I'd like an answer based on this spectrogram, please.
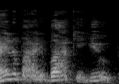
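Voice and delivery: lightly voiced angry mom; mock angry mother. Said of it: "the lady is like".

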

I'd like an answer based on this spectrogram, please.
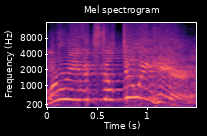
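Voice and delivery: high, laughing, delighted outburst; so excited it breaks into laughter; laughing excitement. Real, not acted. Excited about the D&D idea.

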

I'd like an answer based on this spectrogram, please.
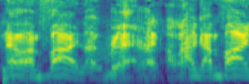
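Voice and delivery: high, loud mock protest broken by gagging; talking while retching. Sick passenger insists she is okay, retching between words. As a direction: imitate insisting through vomit. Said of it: "the lady's throwing up".

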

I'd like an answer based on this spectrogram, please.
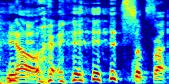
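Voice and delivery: words broken up by laughter; laughing. Real, not acted. Co-host teases about homemade drink, laughing reply.

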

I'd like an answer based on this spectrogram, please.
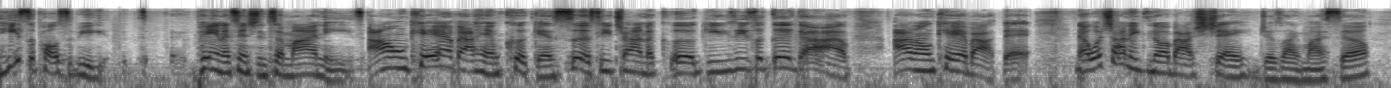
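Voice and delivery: ordinary talk

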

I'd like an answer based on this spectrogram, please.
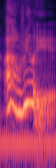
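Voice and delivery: high, arch mock-interviewer voice. A celebrity interviewer catching her out, arch mock surprise. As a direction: play the sly interviewer springing a trap. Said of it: "they can be like".

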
